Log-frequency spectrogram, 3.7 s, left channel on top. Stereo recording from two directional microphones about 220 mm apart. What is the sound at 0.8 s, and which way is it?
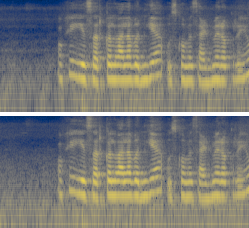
A woman's voice, 5° left (ahead or behind).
